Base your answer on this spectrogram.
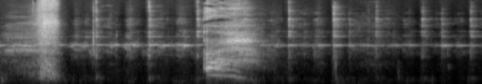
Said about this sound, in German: Und was ihr gerade hört, ist tatsächlich eine Kaffeetasse.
